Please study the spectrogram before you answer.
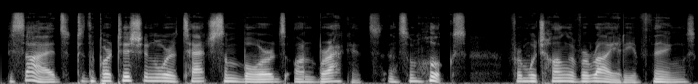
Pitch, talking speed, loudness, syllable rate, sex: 130 Hz, 170 wpm, -16 LUFS, 4.7 syllables/s, male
